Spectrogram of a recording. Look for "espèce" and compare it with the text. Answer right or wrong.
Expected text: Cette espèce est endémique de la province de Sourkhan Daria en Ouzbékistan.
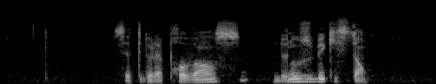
wrong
